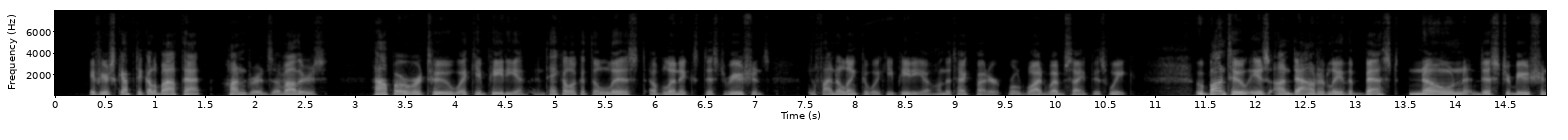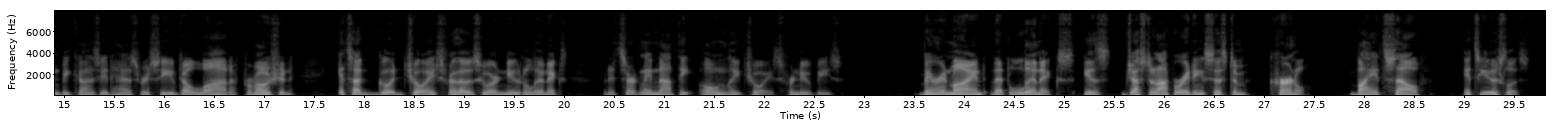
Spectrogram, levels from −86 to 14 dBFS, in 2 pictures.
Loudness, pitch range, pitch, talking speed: -32 LUFS, 100-130 Hz, 115 Hz, 170 wpm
